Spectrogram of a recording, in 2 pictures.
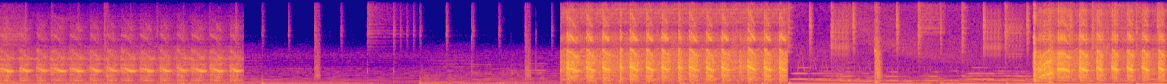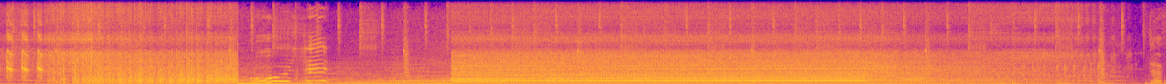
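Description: A Honda Civic hatchback, just fitted with a swapped engine and manual gearbox, cranks in several short bursts, then catches and runs loud with the throttle stuck wide open, roaring steadily close by.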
